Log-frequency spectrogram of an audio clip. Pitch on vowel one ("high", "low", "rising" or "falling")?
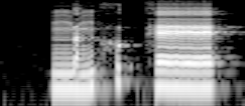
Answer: rising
